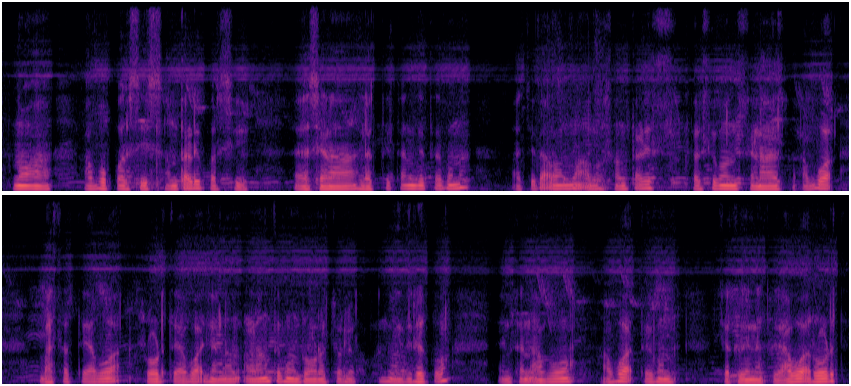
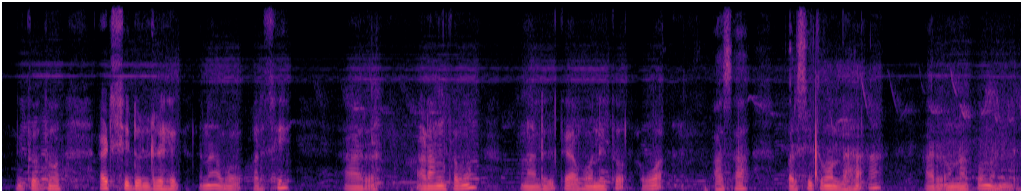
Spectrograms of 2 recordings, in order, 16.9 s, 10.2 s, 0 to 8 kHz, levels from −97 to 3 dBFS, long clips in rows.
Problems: low volume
